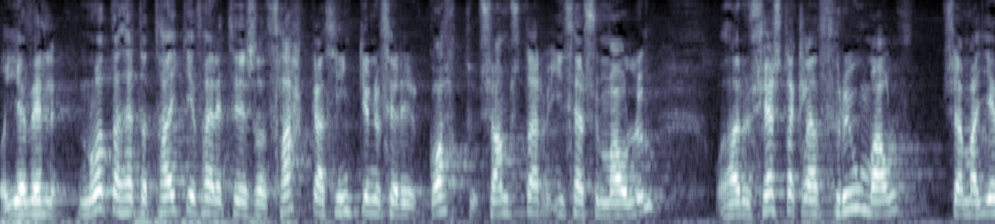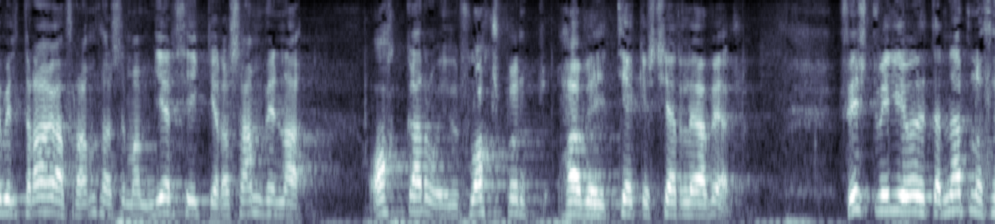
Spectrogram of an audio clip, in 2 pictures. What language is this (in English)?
Icelandic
